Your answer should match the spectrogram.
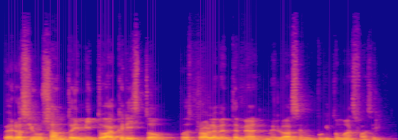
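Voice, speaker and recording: A man's voice: mid-range voice, animated, fast, a little mellow. Guy in his mid 30s, priest, chatting on a podcast, colloquial. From Chile. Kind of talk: conversational podcast interview.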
